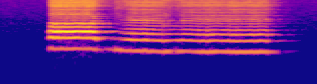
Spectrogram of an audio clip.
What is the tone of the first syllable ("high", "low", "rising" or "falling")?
high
